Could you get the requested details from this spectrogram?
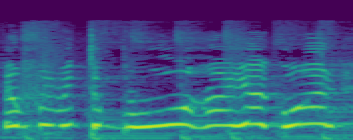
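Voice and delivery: mock crying. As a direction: whine it like a crying friend. Imitando a amiga chorosa. (choro fingido agudo)

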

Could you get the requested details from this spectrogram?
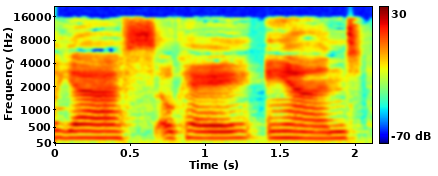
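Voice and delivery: usual speaking voice

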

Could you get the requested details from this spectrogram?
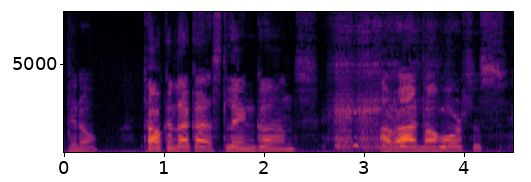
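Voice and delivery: put-on southern accent. Pitching a money-making act to his cohost, slow southern cowboy drawl. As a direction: play a gunslinging Southern cowboy, slow and proud. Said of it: "episode in a southern accent".

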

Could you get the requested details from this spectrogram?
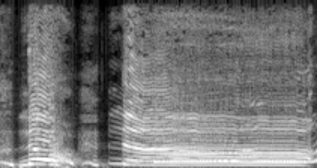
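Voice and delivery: high, loud cry of dismay; mock despairing shout; horrified no. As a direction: wail it as everything crumbles. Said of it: "And I was like".

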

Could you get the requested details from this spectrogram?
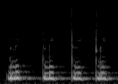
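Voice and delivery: tiny high, soft bloops; imitated bubble blips. Goldie swims on, ignoring Kat, small high bubbles. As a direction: make little fish bubbles with your mouth.

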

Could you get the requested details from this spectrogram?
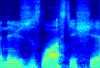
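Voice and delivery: normal talking voice

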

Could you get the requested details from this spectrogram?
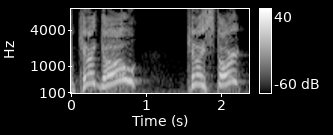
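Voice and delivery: high, sarcastic pleading; sarcastic permission to start the set; mock pleading. Comic mocks asking heckler permission.

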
